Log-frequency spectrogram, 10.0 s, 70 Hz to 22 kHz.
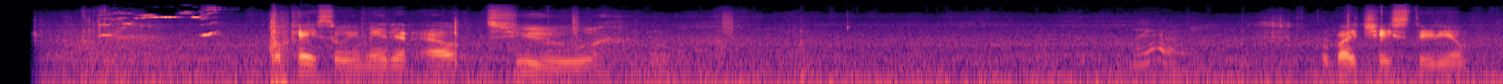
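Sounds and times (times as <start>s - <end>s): road traffic rumble: 0.2s - 10.0s
faint high squeaks: 0.6s - 1.6s.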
